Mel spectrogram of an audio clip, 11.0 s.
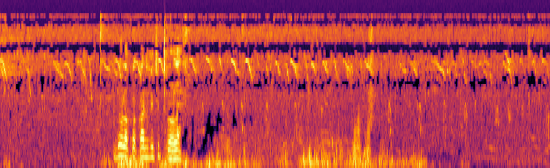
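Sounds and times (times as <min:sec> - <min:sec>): bird chirping: 0:00.0 - 0:11.0
low microphone rumble: 0:02.0 - 0:08.8.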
